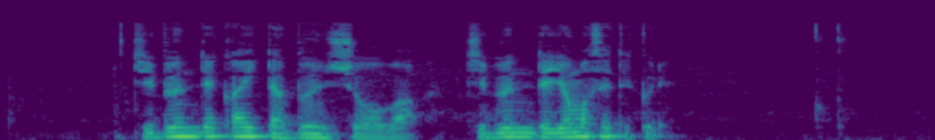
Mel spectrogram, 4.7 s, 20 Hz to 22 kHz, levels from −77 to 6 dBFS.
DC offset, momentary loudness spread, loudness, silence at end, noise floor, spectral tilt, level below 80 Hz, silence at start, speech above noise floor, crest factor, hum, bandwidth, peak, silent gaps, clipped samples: under 0.1%; 15 LU; -23 LUFS; 1.35 s; -67 dBFS; -6 dB/octave; -48 dBFS; 0.65 s; 45 dB; 20 dB; none; 11.5 kHz; -6 dBFS; none; under 0.1%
